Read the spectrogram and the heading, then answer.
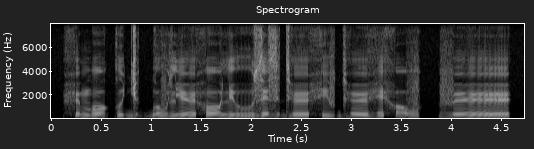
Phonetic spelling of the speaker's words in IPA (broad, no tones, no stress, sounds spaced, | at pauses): h ø m ɔː k o ɟ ø ɡ͡b o v lʲ øː h ɔː lʲ uː z e z i dʱ øː h i v ɡʱ øː ɦ e h ɔ v | v øː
